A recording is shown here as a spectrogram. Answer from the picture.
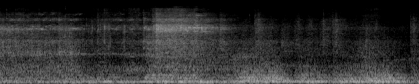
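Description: Film trailer soundtrack playing back: a dense, rumbling mix of sound effects with a hissing swell a little before the middle.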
